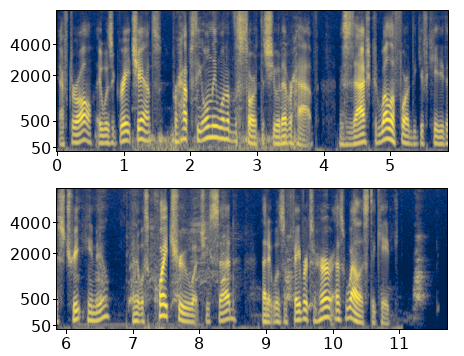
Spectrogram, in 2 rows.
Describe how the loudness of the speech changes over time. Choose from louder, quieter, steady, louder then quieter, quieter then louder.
steady.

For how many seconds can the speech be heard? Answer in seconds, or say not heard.
11 s.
